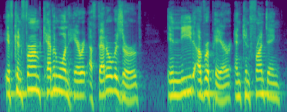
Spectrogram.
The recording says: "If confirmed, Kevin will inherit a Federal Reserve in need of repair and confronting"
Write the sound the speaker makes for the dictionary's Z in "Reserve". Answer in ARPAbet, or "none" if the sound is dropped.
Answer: Z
